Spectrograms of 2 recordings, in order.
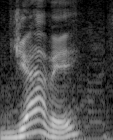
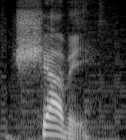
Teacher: Argentinians do not pronounce those consonant or that consonant and the semicconsonant as the J. They pronounce it as sh. So they wouldn't say jave, they would say shave linguistically.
